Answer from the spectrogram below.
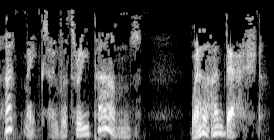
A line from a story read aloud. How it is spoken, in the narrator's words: he murmured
